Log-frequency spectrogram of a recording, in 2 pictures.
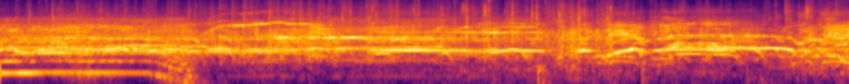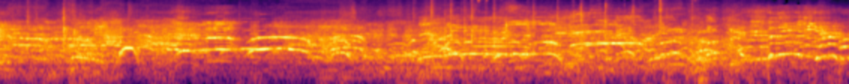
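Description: Loud amplified electronic music plays.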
